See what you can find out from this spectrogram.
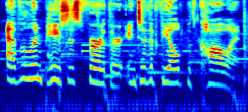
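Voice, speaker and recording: A woman's voice: on the high side, a little fast, sharp tone, faint music behind. A woman reading scripted storybook narration for an audio drama.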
